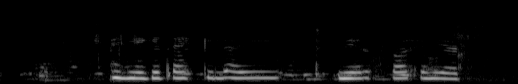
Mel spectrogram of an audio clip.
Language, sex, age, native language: Icelandic, male, 11, Icelandic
